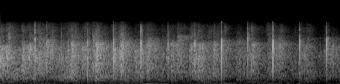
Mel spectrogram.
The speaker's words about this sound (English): Right next to me, John Goodwin, CEO of LEGO Foundation. A round of applause, please.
